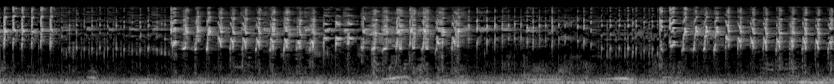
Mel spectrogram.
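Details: Lovebird ngekek, meant to prompt other lovebirds to chatter along: bursts of fast, high, rattling trill lasting one to two seconds each, separated by short gaps, with soft background murmur.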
